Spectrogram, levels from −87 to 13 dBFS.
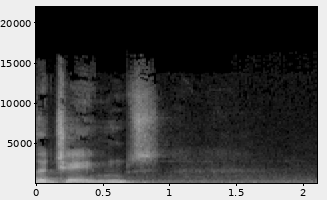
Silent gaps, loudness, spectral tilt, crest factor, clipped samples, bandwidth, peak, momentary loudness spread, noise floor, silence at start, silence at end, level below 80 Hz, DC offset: none; -21 LUFS; -3.5 dB/octave; 20 dB; under 0.1%; 16.5 kHz; -4 dBFS; 12 LU; -46 dBFS; 0 s; 0.2 s; -58 dBFS; under 0.1%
